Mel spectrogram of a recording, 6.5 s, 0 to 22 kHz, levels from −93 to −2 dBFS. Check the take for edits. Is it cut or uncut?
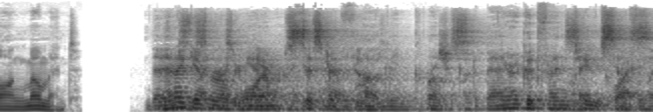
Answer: uncut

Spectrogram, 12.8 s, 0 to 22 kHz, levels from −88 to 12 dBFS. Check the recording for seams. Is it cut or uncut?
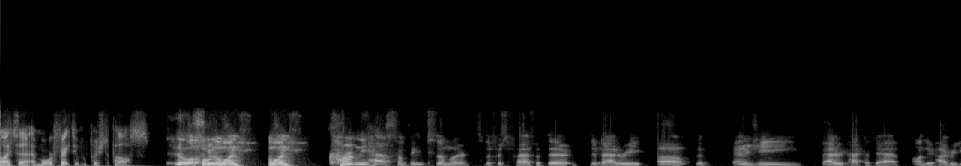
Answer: cut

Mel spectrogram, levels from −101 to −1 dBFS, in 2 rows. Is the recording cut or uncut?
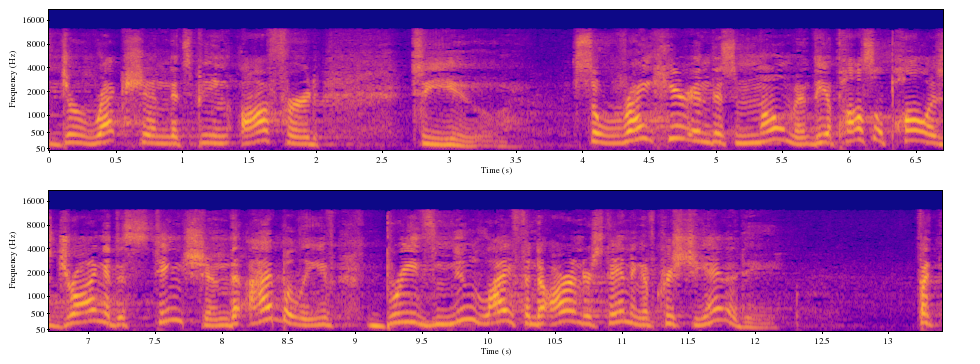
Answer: uncut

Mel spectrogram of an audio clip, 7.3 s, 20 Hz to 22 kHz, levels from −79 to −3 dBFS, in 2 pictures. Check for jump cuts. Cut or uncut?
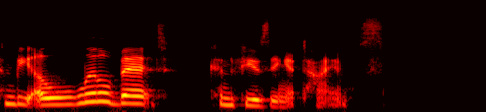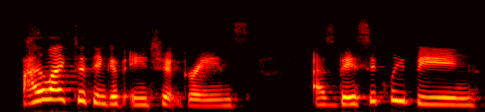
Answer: uncut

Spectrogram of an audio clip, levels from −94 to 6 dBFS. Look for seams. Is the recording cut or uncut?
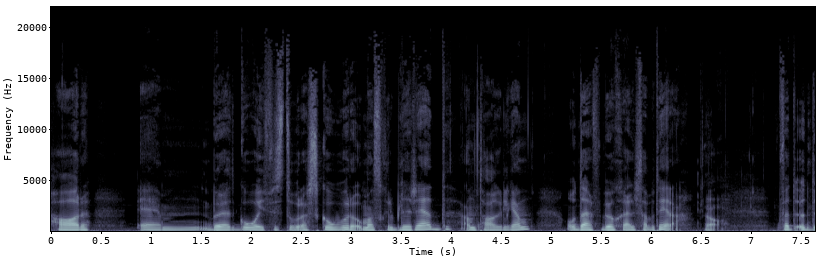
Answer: uncut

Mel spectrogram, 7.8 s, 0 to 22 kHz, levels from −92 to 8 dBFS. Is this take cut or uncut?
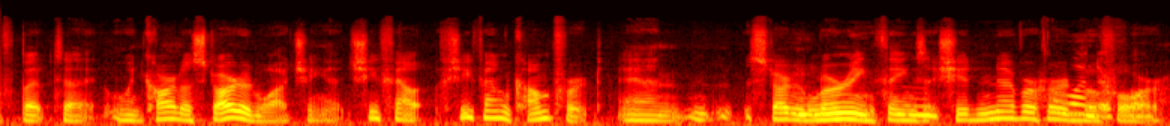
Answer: cut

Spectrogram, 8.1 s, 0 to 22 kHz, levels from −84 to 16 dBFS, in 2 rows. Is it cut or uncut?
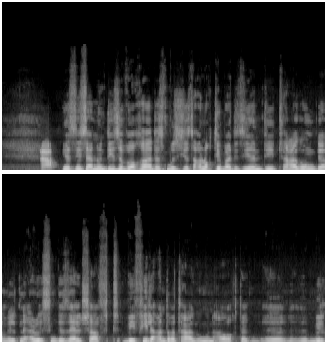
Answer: uncut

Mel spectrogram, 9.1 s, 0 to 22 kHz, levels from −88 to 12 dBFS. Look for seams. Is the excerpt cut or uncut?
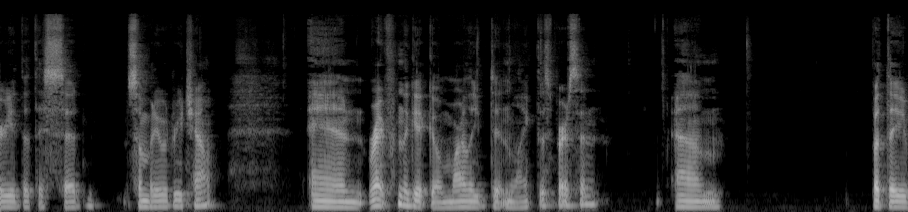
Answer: uncut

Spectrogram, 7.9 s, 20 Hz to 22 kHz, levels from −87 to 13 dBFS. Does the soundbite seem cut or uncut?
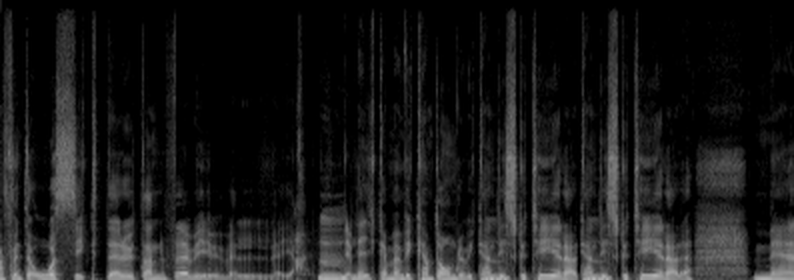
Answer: cut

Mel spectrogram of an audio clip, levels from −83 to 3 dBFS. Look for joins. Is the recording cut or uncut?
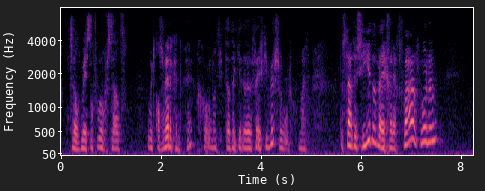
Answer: uncut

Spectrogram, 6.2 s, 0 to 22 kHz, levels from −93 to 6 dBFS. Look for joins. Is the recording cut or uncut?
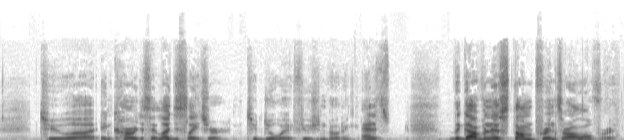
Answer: uncut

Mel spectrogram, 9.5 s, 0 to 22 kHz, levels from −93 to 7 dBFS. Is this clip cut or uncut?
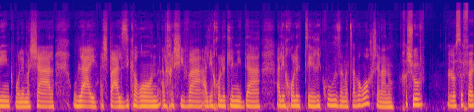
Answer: cut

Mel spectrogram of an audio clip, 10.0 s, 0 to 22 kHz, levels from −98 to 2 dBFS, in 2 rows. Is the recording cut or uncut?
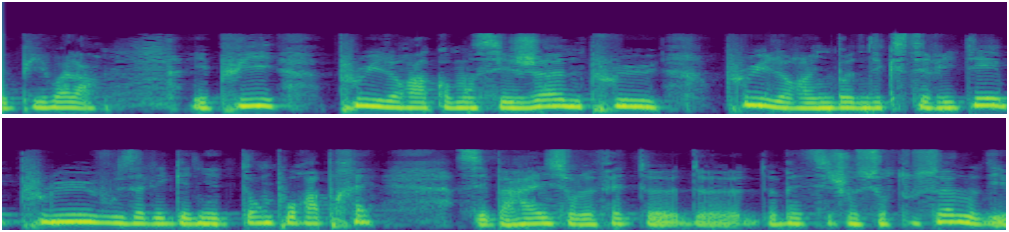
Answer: uncut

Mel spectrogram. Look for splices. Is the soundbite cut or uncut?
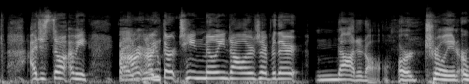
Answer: cut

